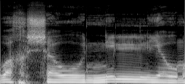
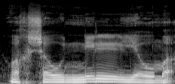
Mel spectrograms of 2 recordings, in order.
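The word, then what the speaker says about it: وَاخْشَوْنِ الْيَوْمَ: എന്നാൽ ചേർത്തി പറയുമ്പോൾ ആ ഹംസ് പറയില്ല.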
